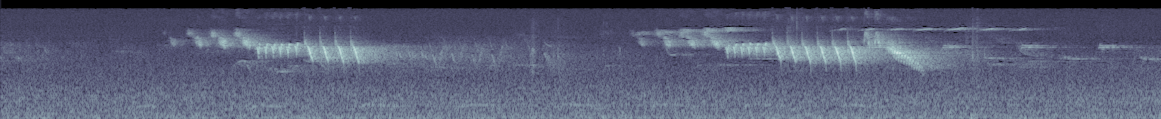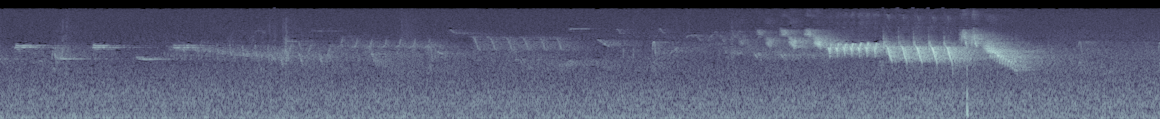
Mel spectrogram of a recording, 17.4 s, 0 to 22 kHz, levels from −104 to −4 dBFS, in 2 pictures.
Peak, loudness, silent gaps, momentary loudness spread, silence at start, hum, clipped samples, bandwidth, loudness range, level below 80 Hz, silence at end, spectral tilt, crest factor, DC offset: -8 dBFS; -23 LUFS; none; 21 LU; 0 s; none; under 0.1%; 16 kHz; 17 LU; -52 dBFS; 0 s; -0.5 dB/octave; 22 dB; under 0.1%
